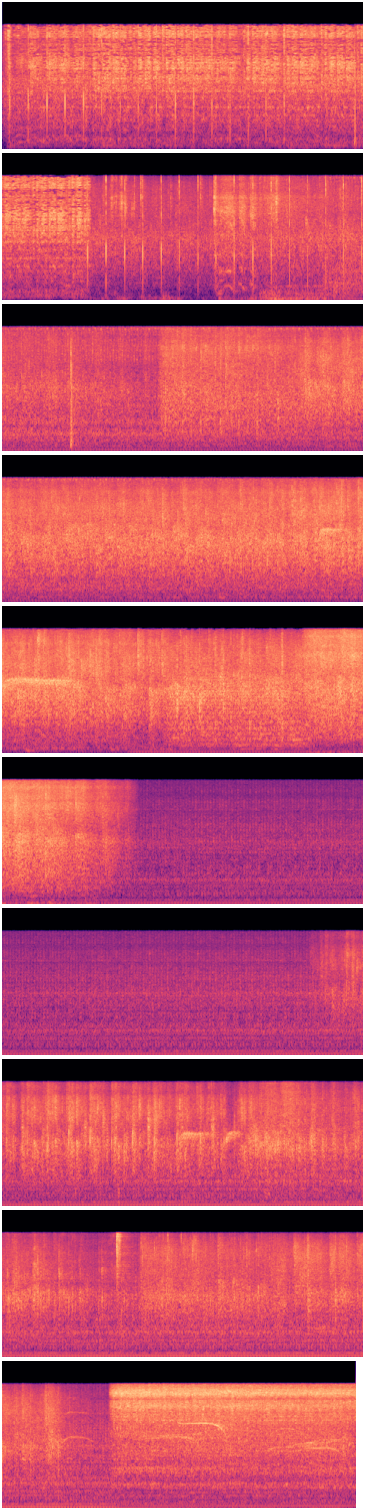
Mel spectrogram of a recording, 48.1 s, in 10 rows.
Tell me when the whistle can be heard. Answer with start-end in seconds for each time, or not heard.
18.6-20.2, 36.0-37.0.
